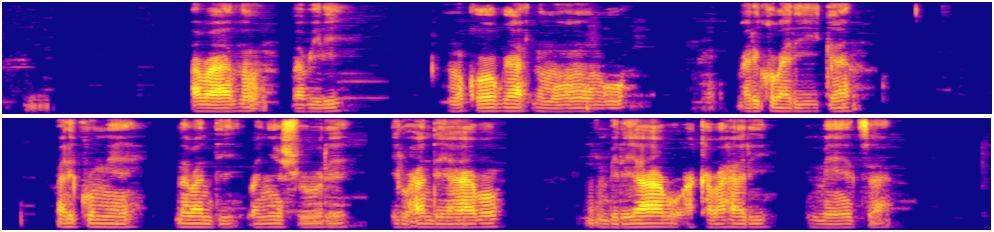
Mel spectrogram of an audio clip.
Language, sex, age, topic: Rundi, male, 18-24, education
